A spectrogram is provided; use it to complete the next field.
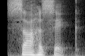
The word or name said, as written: साहसिक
